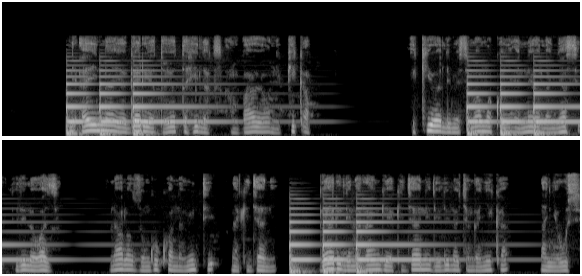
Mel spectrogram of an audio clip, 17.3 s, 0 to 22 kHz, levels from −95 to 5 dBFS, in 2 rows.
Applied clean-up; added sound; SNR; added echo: none; Piano; -2 dB; none.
